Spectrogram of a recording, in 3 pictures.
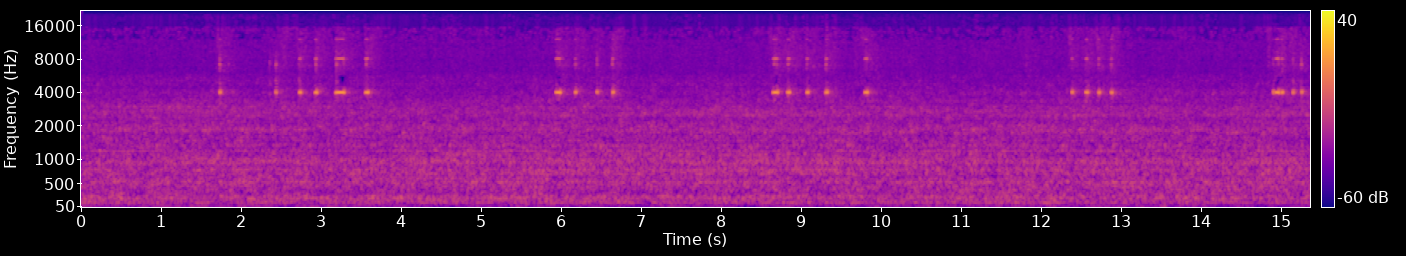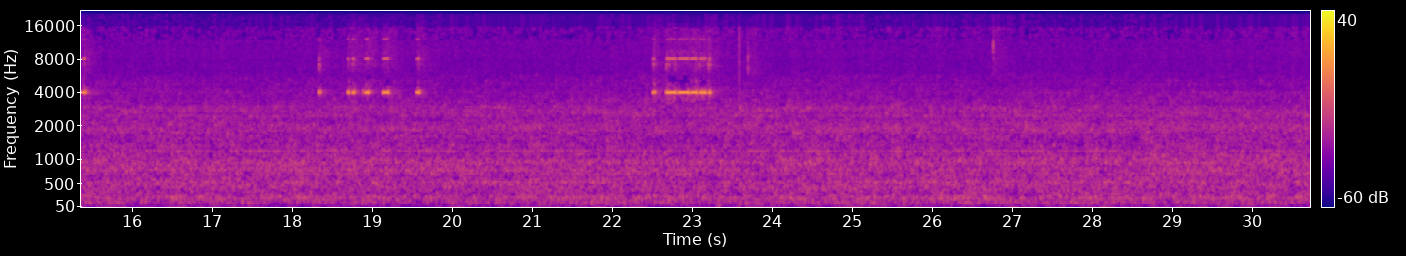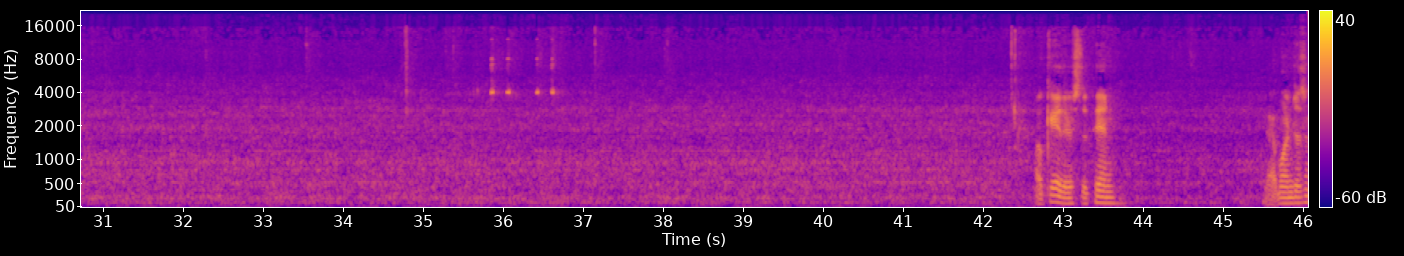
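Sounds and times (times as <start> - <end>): continuity tester chirps: 1.6 - 3.8, 5.8 - 6.9, 8.4 - 10.2, 12.2 - 13.3, 14.8 - 15.7, 18.2 - 19.8, 22.4 - 23.4, 35.3 - 36.9
multimeter beeps: 1.7 - 3.8, 5.9 - 6.8, 8.6 - 10.0, 12.3 - 13.1, 14.8 - 15.6, 18.3 - 19.7, 22.4 - 23.4, 35.5 - 36.8.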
